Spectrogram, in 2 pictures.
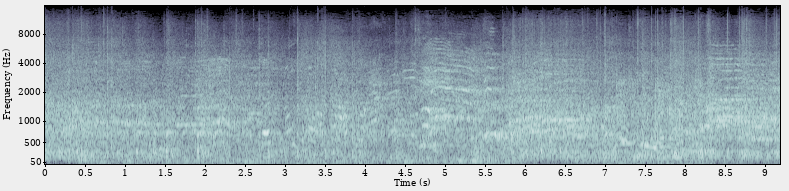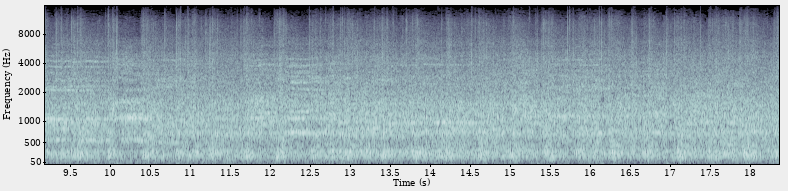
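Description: A large crowd cheers and murmurs in an echoing hall.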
